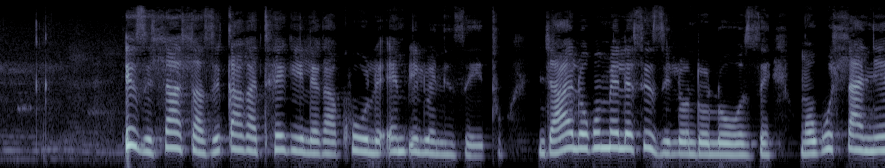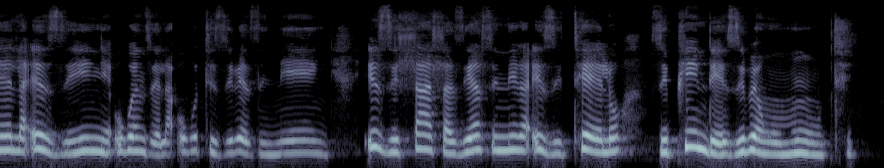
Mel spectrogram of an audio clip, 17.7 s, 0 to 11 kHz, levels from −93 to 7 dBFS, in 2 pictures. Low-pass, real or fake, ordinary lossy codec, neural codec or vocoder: 9.9 kHz; real; MP3, 64 kbps; none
